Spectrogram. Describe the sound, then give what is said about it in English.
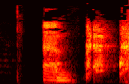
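A dog barks three times in quick succession, the calls loud with a rough, drawn-out quality, after a faint click at the start. “You know, the dogs utilize the fields as well, and they want their position to be heard this evening, too.”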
